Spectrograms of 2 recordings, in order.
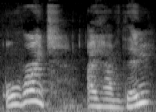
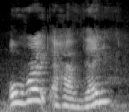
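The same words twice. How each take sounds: First: It is said at normal, quieter volume. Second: It is said in a much louder voice.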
